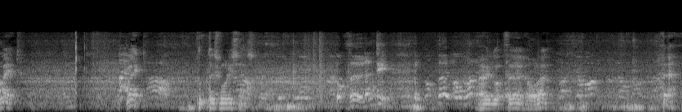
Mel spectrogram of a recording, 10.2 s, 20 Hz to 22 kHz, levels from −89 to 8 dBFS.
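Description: Gain pumping runs through the whole clip, with the level swinging by something like 15 dB. The likely cause is input gain set far too high for the microphone, so a fast limiter or compressor clamps down on every peak and releases in the pauses. Loud and quiet passages end up squashed together, and the sound, already band-limited to nothing above 8 kHz by the call path, breathes unnaturally.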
